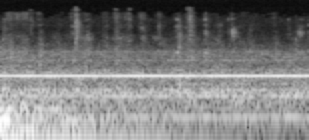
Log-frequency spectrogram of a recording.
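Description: Faint chewing and small mouth clicks from a man eating a burger, with a steady faint hum underneath.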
